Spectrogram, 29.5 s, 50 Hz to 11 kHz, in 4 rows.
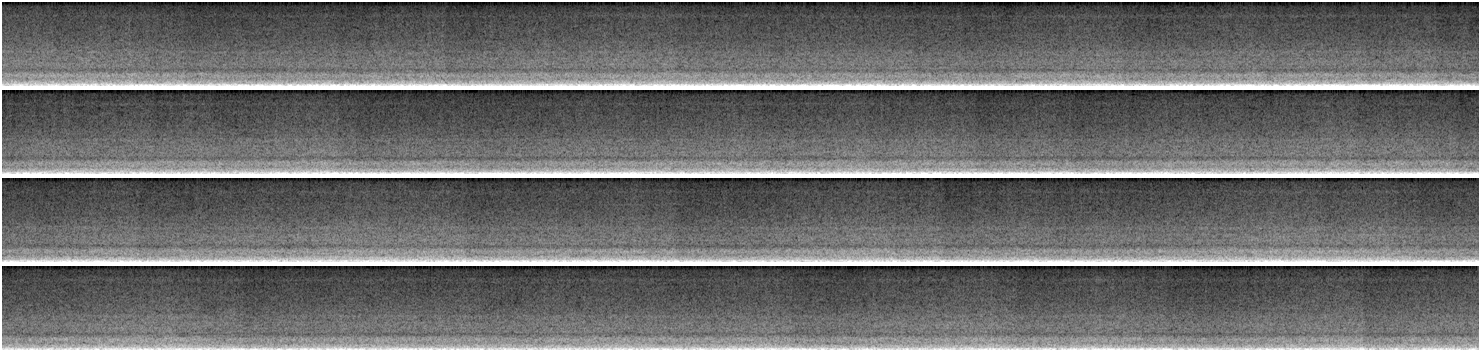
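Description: Cabin drone of a de Havilland Canada DHC-6-300 Twin Otter in cruise: its two Pratt & Whitney PT6A turboprop engines and propellers run steadily, with a low propeller hum that swells and fades every few seconds.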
